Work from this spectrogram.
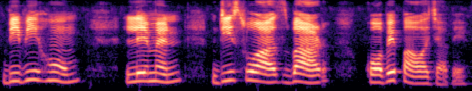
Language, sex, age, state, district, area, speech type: Bengali, male, 30-45, West Bengal, Howrah, urban, read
